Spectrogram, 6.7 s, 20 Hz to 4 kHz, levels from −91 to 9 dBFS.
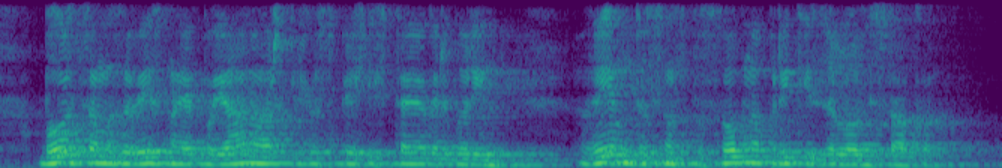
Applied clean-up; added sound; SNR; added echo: none; none; none; reverberation time 1.1 s.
